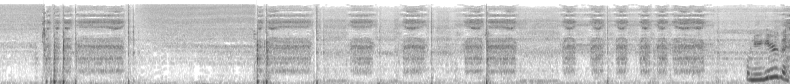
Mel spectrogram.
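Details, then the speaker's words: Homemade air-driven engine on its last few PSI of compressed air: uneven sharp bursts of air hiss, about three to four a second, over a faint hum. Assumed to be intake/admission puffs, not confirmed. "like that I'm assuming that's intake matter of fact let me show you something here with my last few PSI"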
